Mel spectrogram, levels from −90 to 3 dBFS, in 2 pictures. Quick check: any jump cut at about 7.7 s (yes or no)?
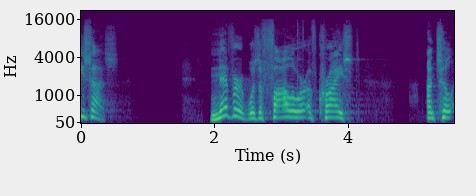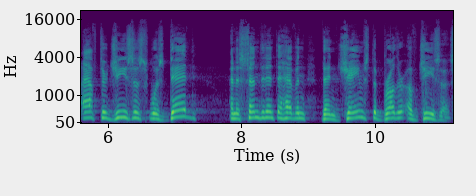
yes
